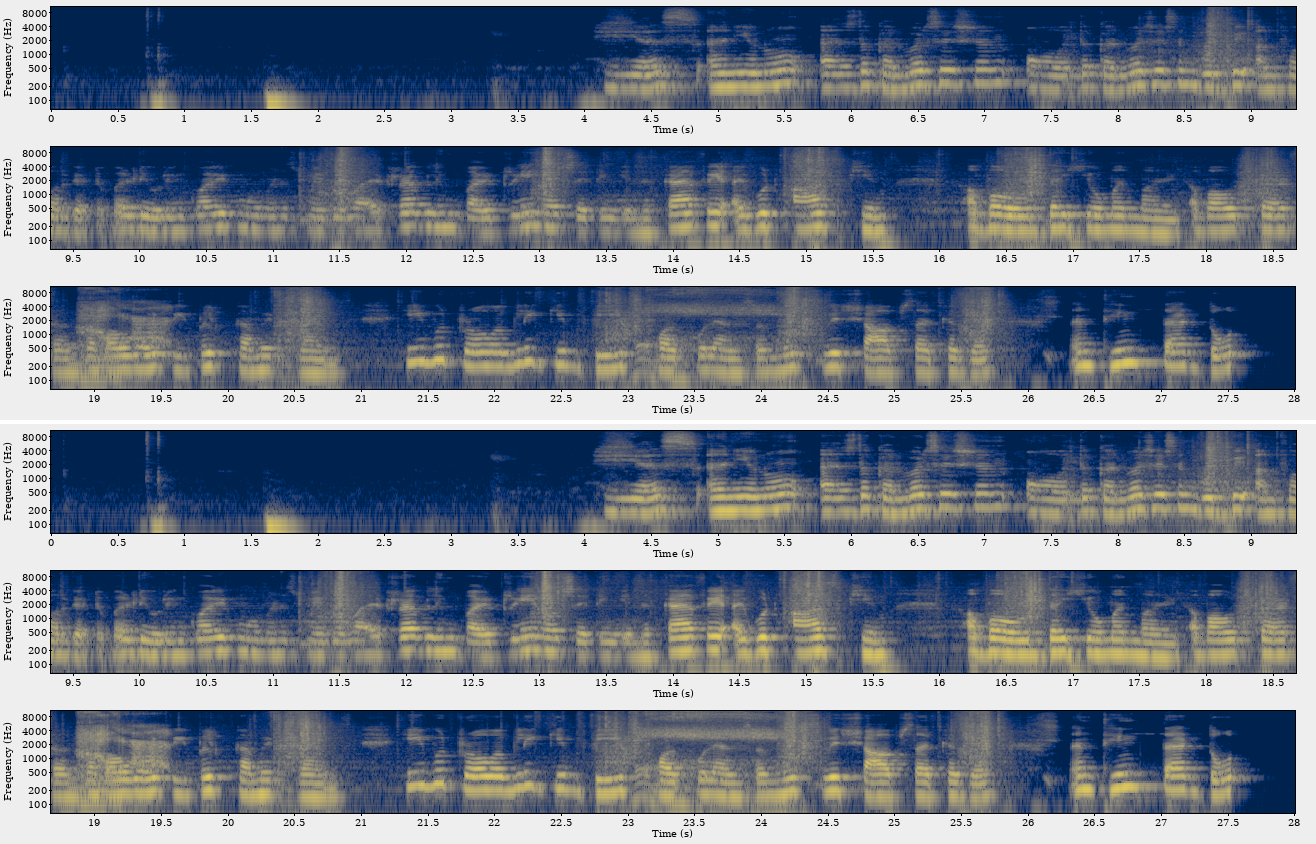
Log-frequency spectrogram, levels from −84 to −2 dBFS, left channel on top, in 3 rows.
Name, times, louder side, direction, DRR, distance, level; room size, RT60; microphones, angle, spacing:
voice 1, 4.1-27.5, right 4 dB, 35° right, 0.6 m, -25 dB
sound 1, 7.9-26.0, right 4 dB, 50° right, 1.8 m, -38 dB
sound 2, 18.9-19.6 23.0-24.3, right 7 dB, 75° right, 0.8 m, -31 dB
6.8 x 4.1 x 4.7 m
head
